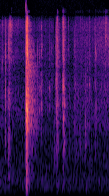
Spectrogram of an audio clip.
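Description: A resealable plastic bag of chunky glitter being pulled open by hand: one sharp crackle about half a second in, then a few fainter crinkles.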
